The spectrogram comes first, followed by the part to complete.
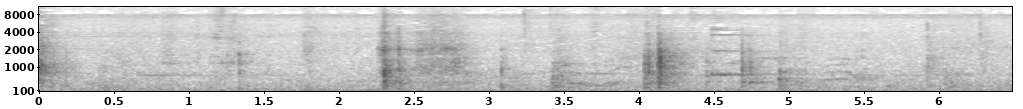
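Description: Steel knife blades and tools knocking and clinking as they are handled, three sharper knocks (at the start, a little past two seconds and around four seconds) with lighter taps between and a short metallic ring after the last.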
